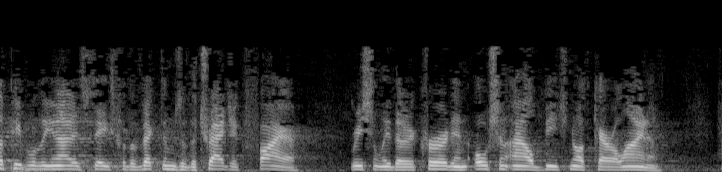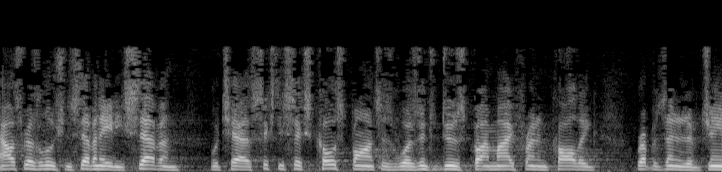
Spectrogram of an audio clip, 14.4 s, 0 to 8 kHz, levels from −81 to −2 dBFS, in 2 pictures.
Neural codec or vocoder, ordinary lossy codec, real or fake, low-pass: none; MP3, 24 kbps; real; 7.2 kHz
